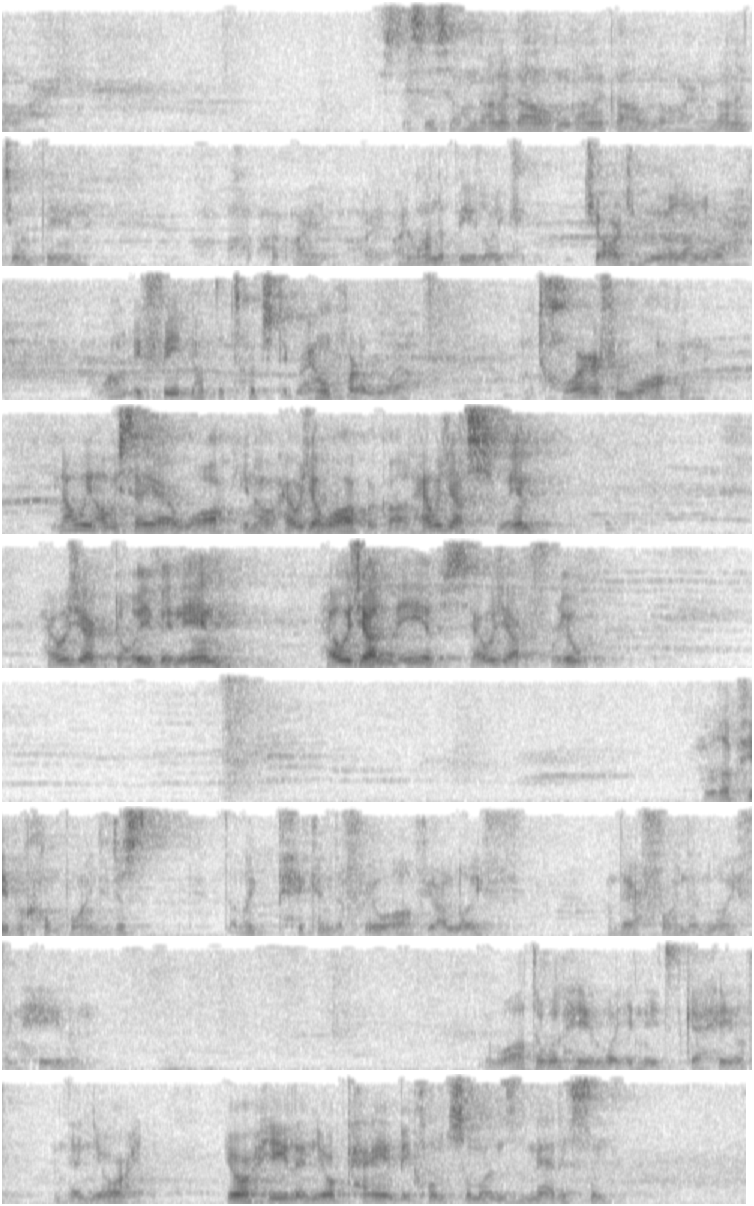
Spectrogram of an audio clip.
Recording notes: Recorded live in Liberty Church on 18 June 2023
